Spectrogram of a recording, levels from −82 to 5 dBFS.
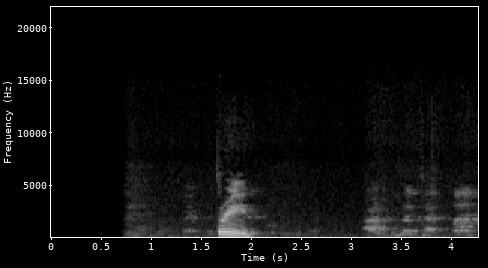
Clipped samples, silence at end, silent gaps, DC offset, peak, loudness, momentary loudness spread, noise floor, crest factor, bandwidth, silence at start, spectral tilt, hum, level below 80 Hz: under 0.1%; 0 s; none; under 0.1%; -8 dBFS; -26 LUFS; 21 LU; -60 dBFS; 22 dB; 15 kHz; 1.4 s; -4.5 dB/octave; none; -74 dBFS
